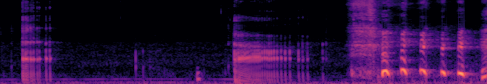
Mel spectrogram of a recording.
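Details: Several loud voluntary burps from an adult, made on demand, ending in a quick run of short belches.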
